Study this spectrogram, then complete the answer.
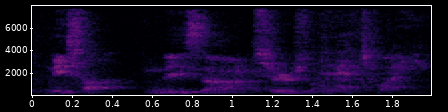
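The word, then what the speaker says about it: Nisan: That is Nissan, believe it or not. That's exactly, that is how they pronounce it in Hebrew, too. Seriously. It's Nissan.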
